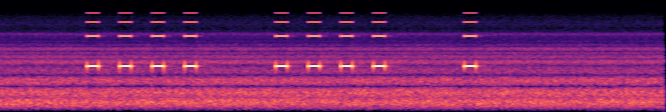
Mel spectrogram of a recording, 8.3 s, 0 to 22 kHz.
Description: Beep code, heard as beeps from a small speaker, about 1950 Hz, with room echo. 4-4-1. In Phoenix BIOS tables: serial port failure.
